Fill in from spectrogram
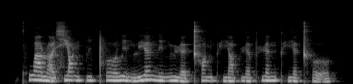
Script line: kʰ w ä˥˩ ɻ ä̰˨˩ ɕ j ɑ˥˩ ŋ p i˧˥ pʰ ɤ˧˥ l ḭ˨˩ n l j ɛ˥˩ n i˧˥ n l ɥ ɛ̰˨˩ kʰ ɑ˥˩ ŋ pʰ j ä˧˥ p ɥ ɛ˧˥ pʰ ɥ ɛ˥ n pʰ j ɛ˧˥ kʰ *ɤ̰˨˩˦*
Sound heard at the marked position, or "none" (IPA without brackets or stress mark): ɤ̰˨˩˦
